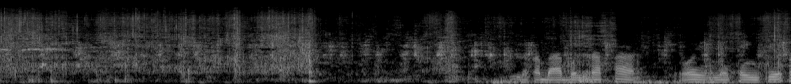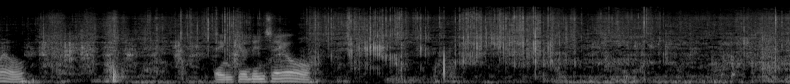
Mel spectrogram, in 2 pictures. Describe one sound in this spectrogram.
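Bubble wrap crinkles under handling fingers.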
